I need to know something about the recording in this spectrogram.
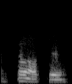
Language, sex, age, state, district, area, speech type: Bengali, male, 18-30, West Bengal, Murshidabad, urban, conversation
